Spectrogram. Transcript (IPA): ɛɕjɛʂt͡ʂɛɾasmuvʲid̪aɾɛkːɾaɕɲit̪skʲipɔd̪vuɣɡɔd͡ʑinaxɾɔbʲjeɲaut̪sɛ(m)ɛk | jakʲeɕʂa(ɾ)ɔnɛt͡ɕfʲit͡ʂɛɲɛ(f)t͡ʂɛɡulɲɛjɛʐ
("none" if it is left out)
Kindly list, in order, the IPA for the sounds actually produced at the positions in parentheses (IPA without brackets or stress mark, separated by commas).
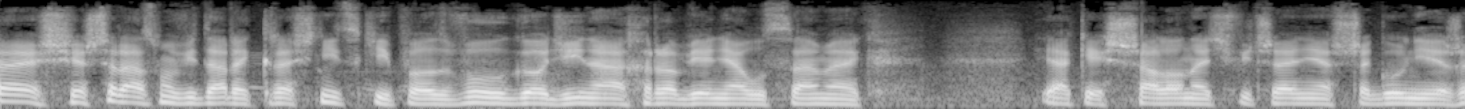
m, l, ʂ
